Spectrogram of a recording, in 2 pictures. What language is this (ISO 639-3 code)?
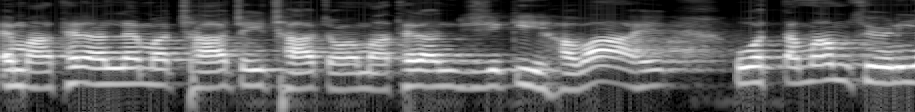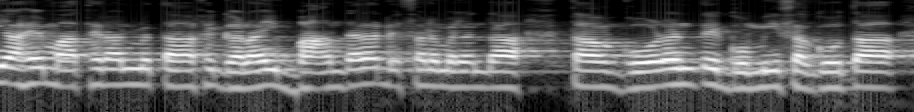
snd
